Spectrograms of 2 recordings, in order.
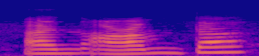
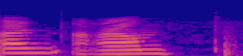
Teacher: نون ساکن یا تنوین کے بعد اگر حروف ہلکی کے 6 حروف حمزہ، ہا، عین، حا، غین، خا میں سے کوئی بھی حرف آ جائے تو وہاں غنہ نہیں کریں گے بلکہ نون ساکن و تنوین کی آواز کو ظاہر کر کے پڑھیں گے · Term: اظہار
